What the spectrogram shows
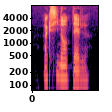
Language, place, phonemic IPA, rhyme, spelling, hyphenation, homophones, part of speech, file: French, Paris, /ak.si.dɑ̃.tɛl/, -ɛl, accidentel, ac‧ci‧den‧tel, accidentelle / accidentelles / accidentels, adjective, Fr-accidentel.ogg
- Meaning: accidental (happening by chance)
